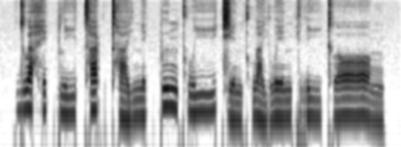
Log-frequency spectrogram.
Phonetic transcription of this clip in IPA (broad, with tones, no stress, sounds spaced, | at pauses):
d u˥˩ a̯ h e˥˩ k̚ p l iː˧ tʰ a˥˩ k̚ tʰ a˩˦ j n e˨˩ k̚ p ɯ˥˩ ŋ kʰ w iː˦˥ t͡ɕ e˨˩ n kʰ w a˨˩ j w e˧ n k r iː˧ kʰ l ɔː˥˩ ŋ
